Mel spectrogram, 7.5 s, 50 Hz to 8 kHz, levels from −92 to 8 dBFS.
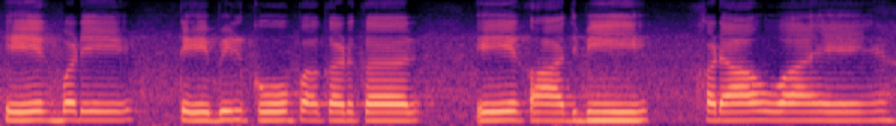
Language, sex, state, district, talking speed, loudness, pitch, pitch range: Hindi, female, Rajasthan, Jaipur, 80 wpm, -13 LUFS, 195 Hz, 195-200 Hz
